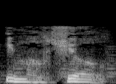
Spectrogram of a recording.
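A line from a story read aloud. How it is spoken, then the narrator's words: Thoughtful. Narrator (Russian): задумчиво сказал медвежонок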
